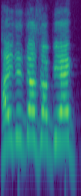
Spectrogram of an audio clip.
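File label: voice german infantry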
